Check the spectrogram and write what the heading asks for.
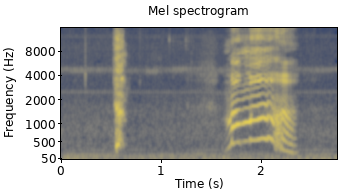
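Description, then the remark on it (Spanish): A sharp, abrupt hiccup, followed a moment later by a longer, strained voiced sound like a second hiccup with a groan, with no talking around them. “Justo ahora un ataque de hipo.”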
